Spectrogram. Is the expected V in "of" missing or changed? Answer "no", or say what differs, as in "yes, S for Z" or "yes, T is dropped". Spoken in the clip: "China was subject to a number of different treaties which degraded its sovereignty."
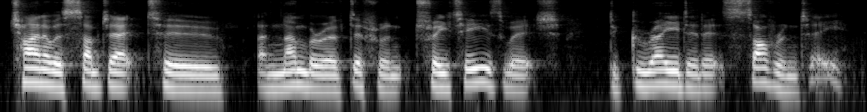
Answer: no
